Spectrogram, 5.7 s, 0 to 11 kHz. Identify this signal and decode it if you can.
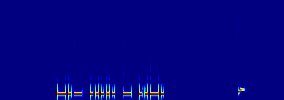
Morse code, heard as a keyed tone, about 22 wpm, 700 Hz. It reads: K5TF
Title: Easy Call Signs - 22wpm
